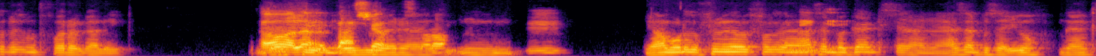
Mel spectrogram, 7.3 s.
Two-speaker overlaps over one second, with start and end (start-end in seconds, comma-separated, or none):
1.7-3.1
